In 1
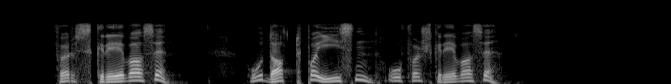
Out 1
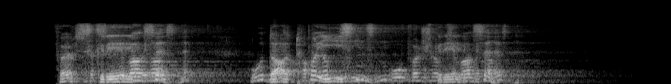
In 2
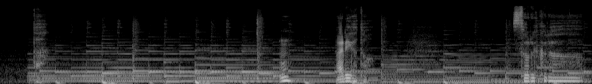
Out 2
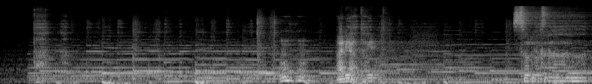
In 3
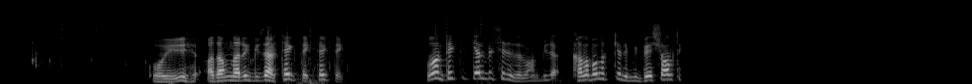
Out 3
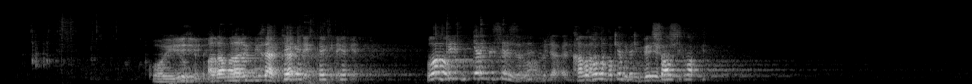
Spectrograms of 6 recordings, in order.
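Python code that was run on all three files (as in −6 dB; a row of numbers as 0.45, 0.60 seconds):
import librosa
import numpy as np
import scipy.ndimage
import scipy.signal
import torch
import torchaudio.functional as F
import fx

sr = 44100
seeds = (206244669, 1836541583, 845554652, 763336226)

y = fx.reverse_delay(x, sr, ms=133, wet_db=-4)
y = fx.rev_double_slope(y, sr, seeds[0], early_s=0.24, late_s=2.1, knee_db=-18, drr_db=3.0)
y = y * 10.0 ** (-24 / 20.0) / np.sqrt(np.mean(np.square(y)))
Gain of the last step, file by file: +2.0, +3.0, +7.5 decibels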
